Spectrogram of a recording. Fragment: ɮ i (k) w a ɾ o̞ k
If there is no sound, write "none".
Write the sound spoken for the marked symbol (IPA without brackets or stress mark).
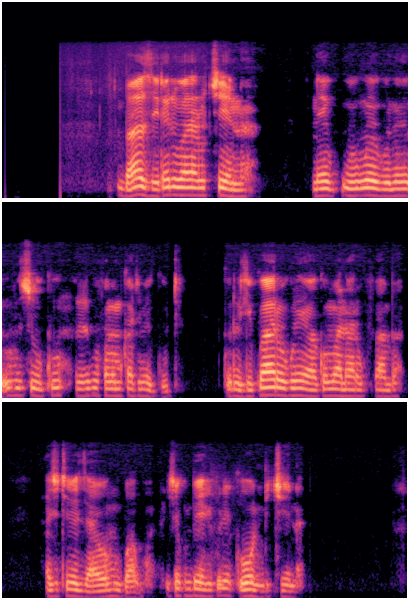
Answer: k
